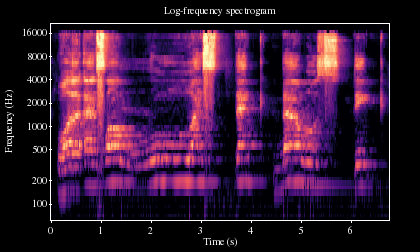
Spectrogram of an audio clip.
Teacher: रा पर दो ज़बर होने की वजह से रा को मोटा भी पढ़ेंगे और रा पर जब वक़फ़ करेंगे फिर रा को एक अलिफ की मिकदार खींचेंगे।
